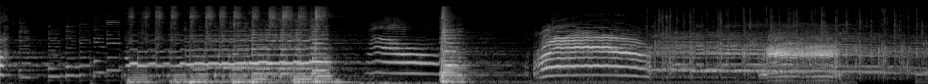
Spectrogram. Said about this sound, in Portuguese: Mais um gato aí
